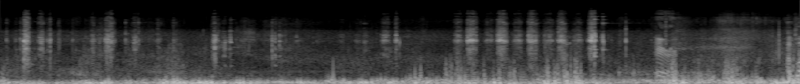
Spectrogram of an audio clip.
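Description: Folding hand pruning saw cutting through a young redbud's co-dominant stem with quick back-and-forth strokes. The strokes stop about eight seconds in as the cut goes through.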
